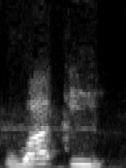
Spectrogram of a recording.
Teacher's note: the alif has a simple kasra underneath, so you would not stretch this for 2 seconds. It would only be for 1 second.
